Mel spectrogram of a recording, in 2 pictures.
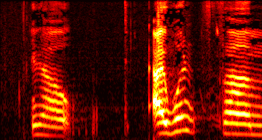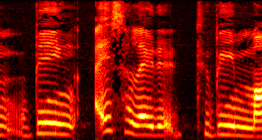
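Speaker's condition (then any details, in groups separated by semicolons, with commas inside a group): Cerebral palsy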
